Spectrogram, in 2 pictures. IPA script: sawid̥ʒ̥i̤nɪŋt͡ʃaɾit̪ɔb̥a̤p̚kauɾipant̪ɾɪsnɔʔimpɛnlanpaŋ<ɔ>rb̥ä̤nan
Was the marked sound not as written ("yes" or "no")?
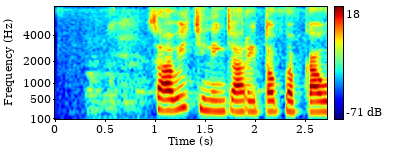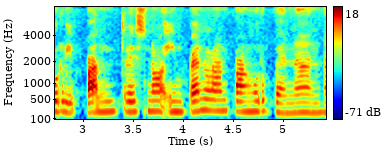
yes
